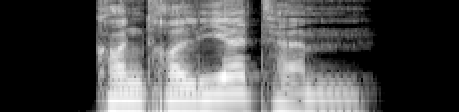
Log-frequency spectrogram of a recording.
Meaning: strong dative masculine/neuter singular of kontrolliert
- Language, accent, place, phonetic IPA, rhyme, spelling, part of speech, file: German, Germany, Berlin, [kɔntʁɔˈliːɐ̯təm], -iːɐ̯təm, kontrolliertem, adjective, De-kontrolliertem.ogg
